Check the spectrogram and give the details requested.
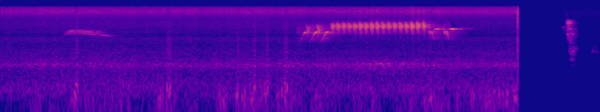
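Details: Male Dark-eyed Junco (Junco hyemalis) sings a high, dry trill: three quick introductory notes, then one note repeated very rapidly for about a second, ending in two short notes, over a low background rumble.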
